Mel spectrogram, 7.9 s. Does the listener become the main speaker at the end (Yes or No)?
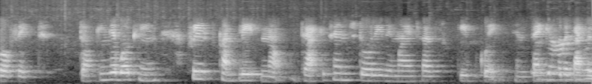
Yes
